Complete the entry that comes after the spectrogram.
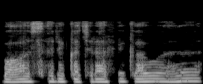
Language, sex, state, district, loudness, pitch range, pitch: Hindi, male, Bihar, Muzaffarpur, -24 LUFS, 125-130 Hz, 130 Hz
